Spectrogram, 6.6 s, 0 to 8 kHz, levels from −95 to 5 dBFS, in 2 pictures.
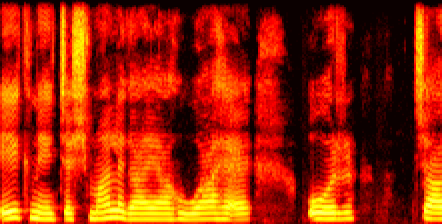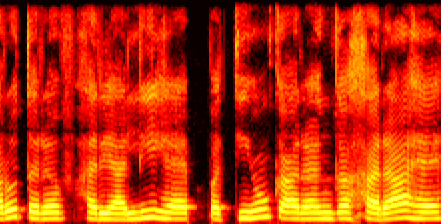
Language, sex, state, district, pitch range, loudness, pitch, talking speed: Hindi, female, Goa, North and South Goa, 205-235 Hz, -14 LUFS, 220 Hz, 145 wpm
